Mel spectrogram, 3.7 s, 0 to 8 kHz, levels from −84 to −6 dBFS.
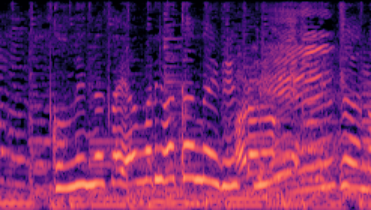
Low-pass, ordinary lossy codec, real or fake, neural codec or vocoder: none; none; real; none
